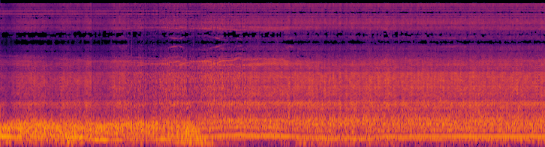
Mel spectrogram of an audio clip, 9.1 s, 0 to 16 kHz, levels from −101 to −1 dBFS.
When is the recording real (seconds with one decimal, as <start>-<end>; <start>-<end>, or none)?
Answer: 2.1-4.1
